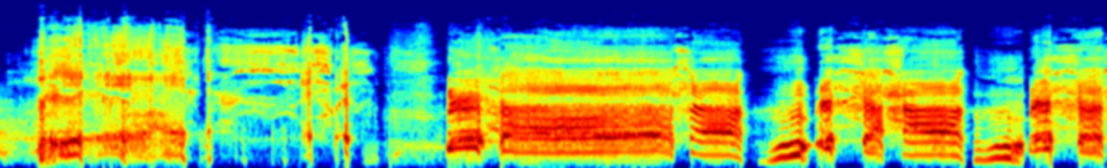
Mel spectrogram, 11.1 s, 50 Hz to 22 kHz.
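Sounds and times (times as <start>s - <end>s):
person coughing: 0.3s - 3.8s.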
